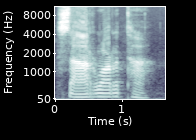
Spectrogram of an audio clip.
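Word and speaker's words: Sarvārtha: Hai chữ A ngắn liên tiếp với nhau chúng ta ráp lại thành một chữ A dài, cho nên một cái chữ này chúng ta sẽ đọc là Sarvartha, Sarvartha.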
